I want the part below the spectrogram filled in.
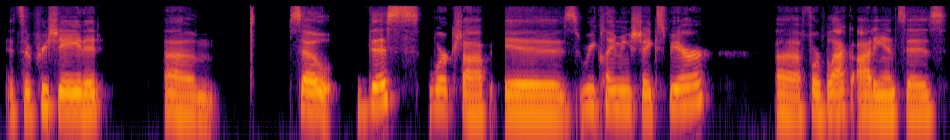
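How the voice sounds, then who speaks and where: A woman from Southern California, an author introducing herself on a video call, speaking modestly and haltingly with fillers. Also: fairly low pitch, darkish tone, clean tone, dry recording, studio quality. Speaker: author presenting a workshop.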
